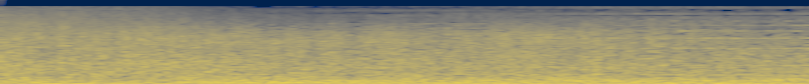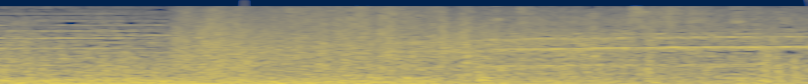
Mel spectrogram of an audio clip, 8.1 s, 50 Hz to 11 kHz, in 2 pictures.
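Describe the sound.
A World War II V2 rocket firing: a loud, sustained roaring rumble that fills the whole clip, changing texture partway through and continuing without a break.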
